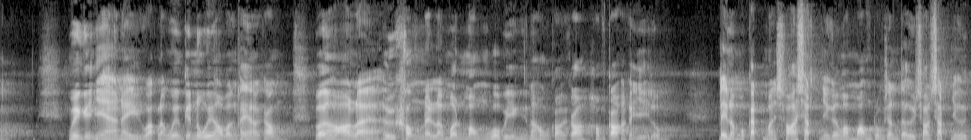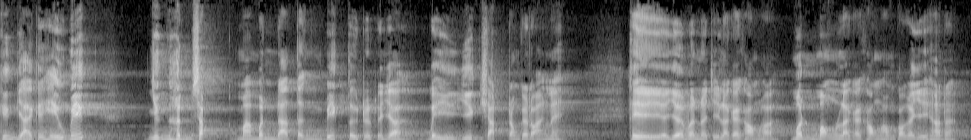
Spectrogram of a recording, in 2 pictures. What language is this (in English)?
Vietnamese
